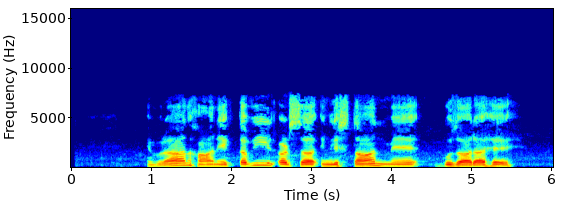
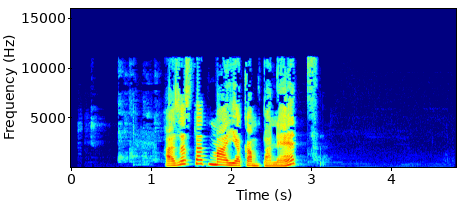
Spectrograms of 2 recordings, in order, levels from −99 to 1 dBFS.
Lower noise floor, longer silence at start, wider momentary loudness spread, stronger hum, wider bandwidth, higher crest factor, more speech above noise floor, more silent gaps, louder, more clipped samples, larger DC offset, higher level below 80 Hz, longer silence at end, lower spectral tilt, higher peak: second, -69 dBFS vs -76 dBFS; second, 0.95 s vs 1.2 s; first, 12 LU vs 5 LU; neither; second, 7.4 kHz vs 11.5 kHz; about the same, 16 dB vs 20 dB; second, 53 dB vs 59 dB; neither; about the same, -18 LUFS vs -16 LUFS; neither; neither; first, -62 dBFS vs -70 dBFS; second, 0.55 s vs 1.8 s; first, -7 dB/octave vs -4 dB/octave; about the same, -2 dBFS vs 0 dBFS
